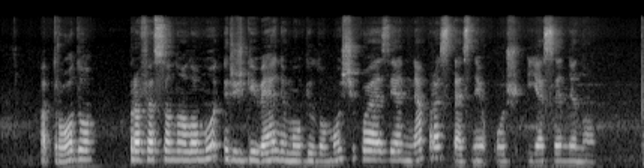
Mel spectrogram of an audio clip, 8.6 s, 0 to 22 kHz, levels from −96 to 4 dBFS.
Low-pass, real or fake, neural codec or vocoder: 14.4 kHz; fake; vocoder, 44.1 kHz, 128 mel bands every 256 samples, BigVGAN v2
